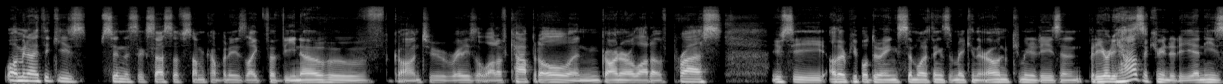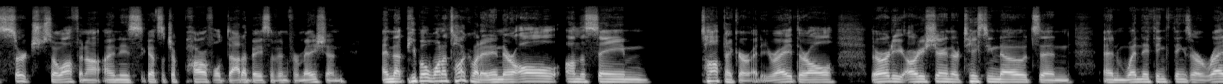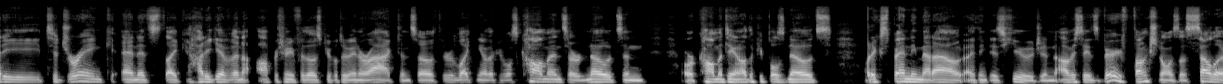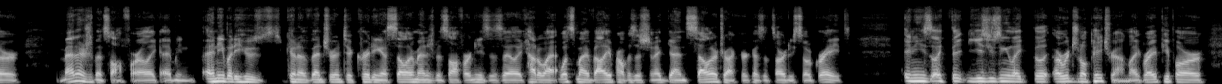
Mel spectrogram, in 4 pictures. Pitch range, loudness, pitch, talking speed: 100-125 Hz, -17 LUFS, 110 Hz, 235 wpm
